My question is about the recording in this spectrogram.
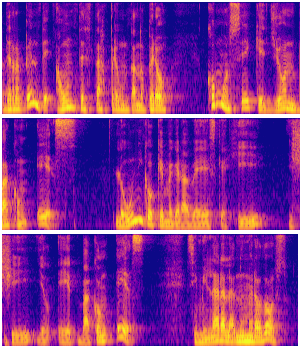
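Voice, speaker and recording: A husky, lower-pitched man giving a live grammar lesson. He walks through each step by posing questions to his viewers and answering them himself, with a lively, rising and falling delivery. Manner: patient, step-by-step explaining. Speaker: English teacher.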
